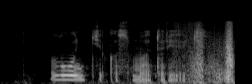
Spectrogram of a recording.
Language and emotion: Russian, sad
